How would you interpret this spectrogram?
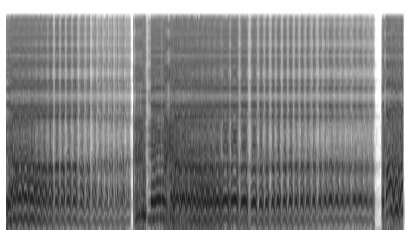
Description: laughing; expunged

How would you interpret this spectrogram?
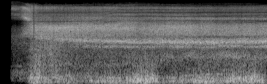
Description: lazer

